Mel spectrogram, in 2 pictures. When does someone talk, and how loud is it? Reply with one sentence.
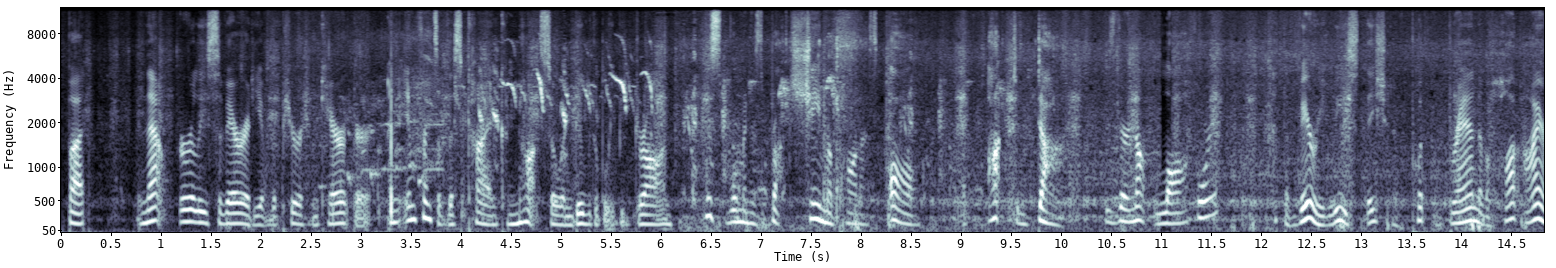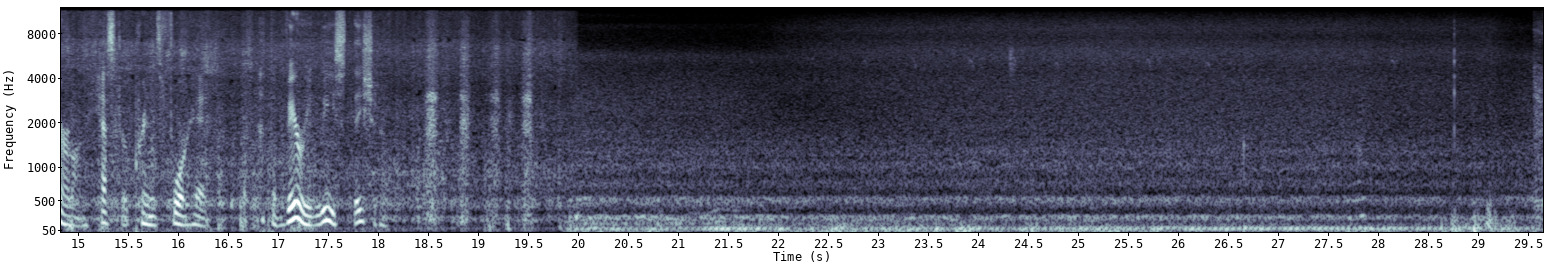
The talking can be heard from 0.0 to 18.1 s, at a steady volume.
